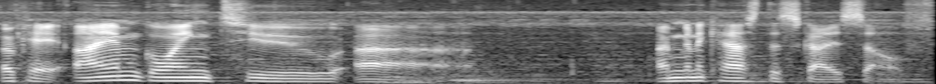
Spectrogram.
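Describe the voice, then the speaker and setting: A man's voice: mid-range voice, unhurried, a bit bright, faint music behind. A man in his thirties playing a tabletop game, talking casually and thinking aloud as he goes. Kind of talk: casual improvised game talk. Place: small indoor studio at a table. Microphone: close podcast microphone on stand.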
